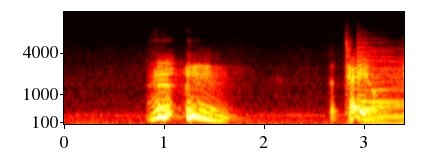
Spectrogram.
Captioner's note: clears throat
